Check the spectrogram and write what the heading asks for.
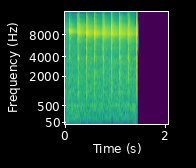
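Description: Pulsed laser mould-repair welder firing at the workpiece: sharp ticks at about six a second over the machine's steady hum, cutting off suddenly after about a second and a half.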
